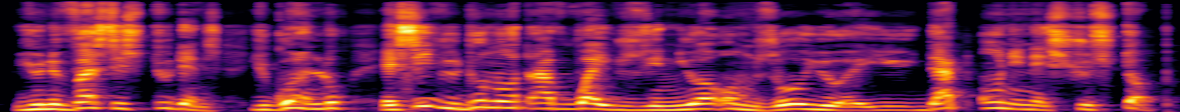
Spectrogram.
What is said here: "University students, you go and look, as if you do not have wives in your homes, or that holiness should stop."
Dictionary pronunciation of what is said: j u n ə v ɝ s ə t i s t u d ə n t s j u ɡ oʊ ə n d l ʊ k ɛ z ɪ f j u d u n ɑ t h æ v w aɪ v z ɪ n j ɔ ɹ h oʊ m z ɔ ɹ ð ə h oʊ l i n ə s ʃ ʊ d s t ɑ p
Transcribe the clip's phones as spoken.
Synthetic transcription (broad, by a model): j u n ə v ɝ s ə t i s t u d ə n t s j u ɡ oʊ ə n l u k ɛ s ɪ f j u d u n ɑ t h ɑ v w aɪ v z ɪ n j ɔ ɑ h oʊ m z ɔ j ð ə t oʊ n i n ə s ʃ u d s t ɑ p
